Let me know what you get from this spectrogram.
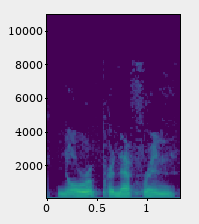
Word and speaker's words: norepinephrine: The SSNRI works on the serotonin and the nor- norepinephrine is actually how it's pronounced.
